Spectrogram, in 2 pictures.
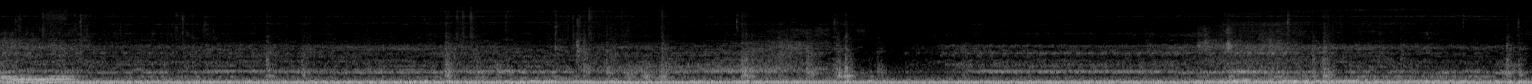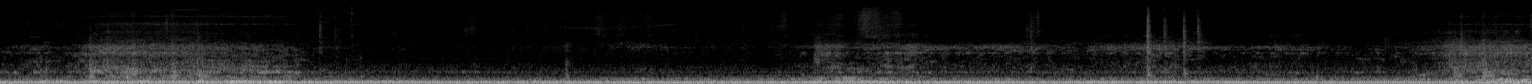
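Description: A truck's diesel engine running in a steady low drone, heard from inside the cab while driving, with a few faint knocks and rattles.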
